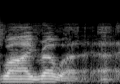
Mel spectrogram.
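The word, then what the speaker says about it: Wairoa: That's how you pronounce it, Wairoe. As Wairoe.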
